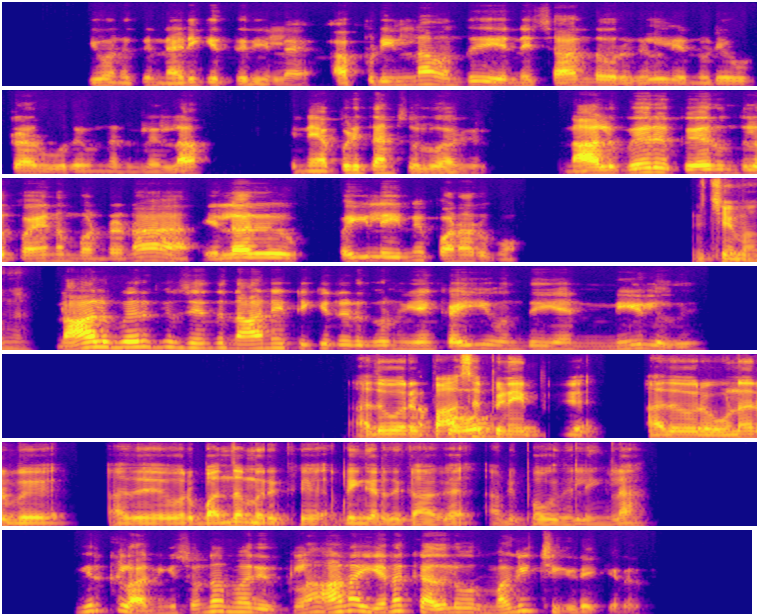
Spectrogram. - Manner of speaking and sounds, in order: other background noise
- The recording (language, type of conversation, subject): Tamil, podcast, இதைச் செய்வதால் உங்களுக்கு என்ன மகிழ்ச்சி கிடைக்கிறது?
